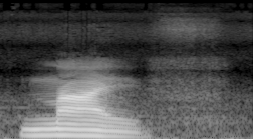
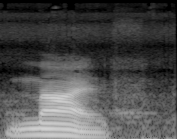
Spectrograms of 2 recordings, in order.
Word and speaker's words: knife: have the word called knife and take note in the pronunciation of the word knife the letter k is silent and that's why we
